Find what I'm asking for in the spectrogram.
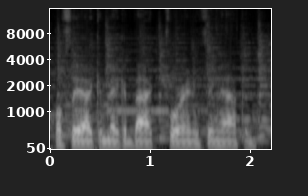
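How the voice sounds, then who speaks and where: Speaking very fast in a mid-range voice over music, a middle-aged man vlogs outdoors at a forest camp by a mountain lake, his phone held at arm's length. The solo backpacker is easygoing to begin with and becomes excited as the storm rolls in.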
